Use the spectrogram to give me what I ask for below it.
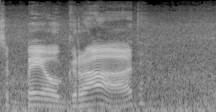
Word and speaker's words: Beograd: So today we're in Belgrade, or more properly pronounced Beograd, and we're gonna explore the city and see what it's like in the capital of Serbia.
